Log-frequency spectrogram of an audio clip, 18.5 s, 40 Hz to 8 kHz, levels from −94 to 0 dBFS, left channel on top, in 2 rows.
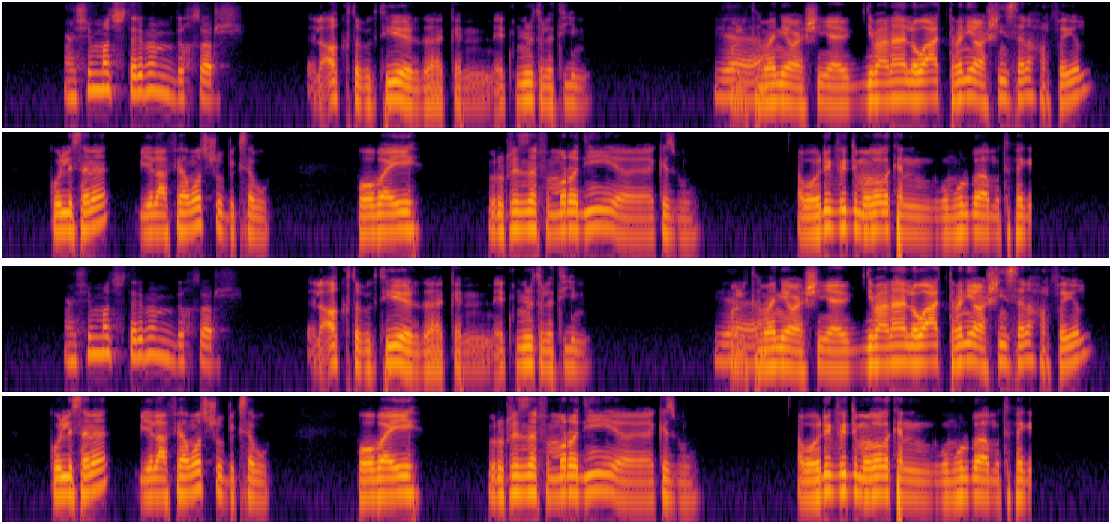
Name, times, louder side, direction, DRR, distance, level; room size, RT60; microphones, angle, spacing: voice 1, 0.5-1.9 5.9-6.4 16.3-16.6, left 2 dB, 75° left, 2.2 m, -31 dB
voice 2, 2.5-4.9 6.1-9.1 9.6-10.1 10.4-11.4 12.2-12.7 13.3-15.0 15.9-17.8, right 2 dB, 15° right, 0.6 m, -25 dB
head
